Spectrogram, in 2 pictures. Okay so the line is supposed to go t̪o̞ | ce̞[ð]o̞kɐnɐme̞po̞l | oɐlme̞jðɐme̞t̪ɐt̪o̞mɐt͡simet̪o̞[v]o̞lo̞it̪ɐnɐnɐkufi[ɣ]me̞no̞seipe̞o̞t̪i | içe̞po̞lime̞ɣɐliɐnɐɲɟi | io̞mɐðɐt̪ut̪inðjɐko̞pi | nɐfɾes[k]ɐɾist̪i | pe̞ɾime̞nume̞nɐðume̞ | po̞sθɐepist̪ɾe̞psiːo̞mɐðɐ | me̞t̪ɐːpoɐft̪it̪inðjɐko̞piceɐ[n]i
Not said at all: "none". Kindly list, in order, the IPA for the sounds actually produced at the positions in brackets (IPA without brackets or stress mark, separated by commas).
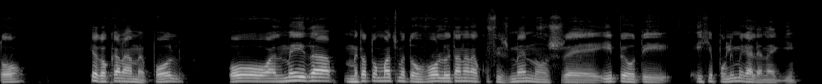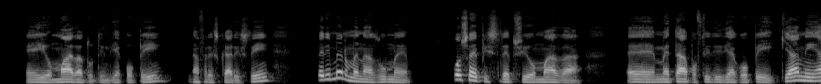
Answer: ð, v, z, k, n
